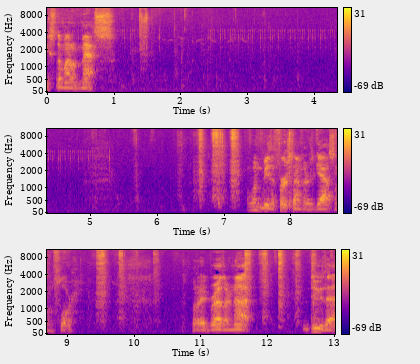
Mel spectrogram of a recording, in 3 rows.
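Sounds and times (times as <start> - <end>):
thin high squeak: 1.2 - 2.6, 9.4 - 10.5.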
